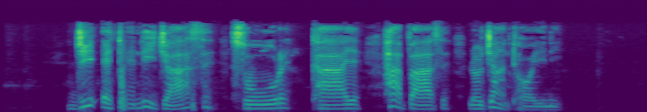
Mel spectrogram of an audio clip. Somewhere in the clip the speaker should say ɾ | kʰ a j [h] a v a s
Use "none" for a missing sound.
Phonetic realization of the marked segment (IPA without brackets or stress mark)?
h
